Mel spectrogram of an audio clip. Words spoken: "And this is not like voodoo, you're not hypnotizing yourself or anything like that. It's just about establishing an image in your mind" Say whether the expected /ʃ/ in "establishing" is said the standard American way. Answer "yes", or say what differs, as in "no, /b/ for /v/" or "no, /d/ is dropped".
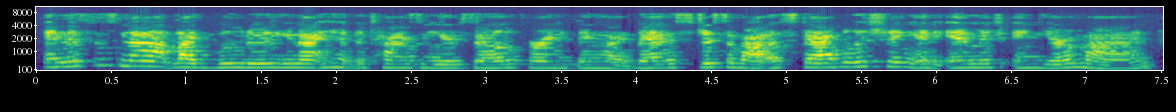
yes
